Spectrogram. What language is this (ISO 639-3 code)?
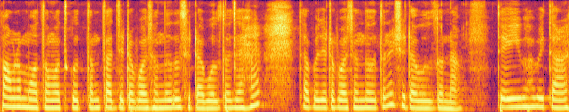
ben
